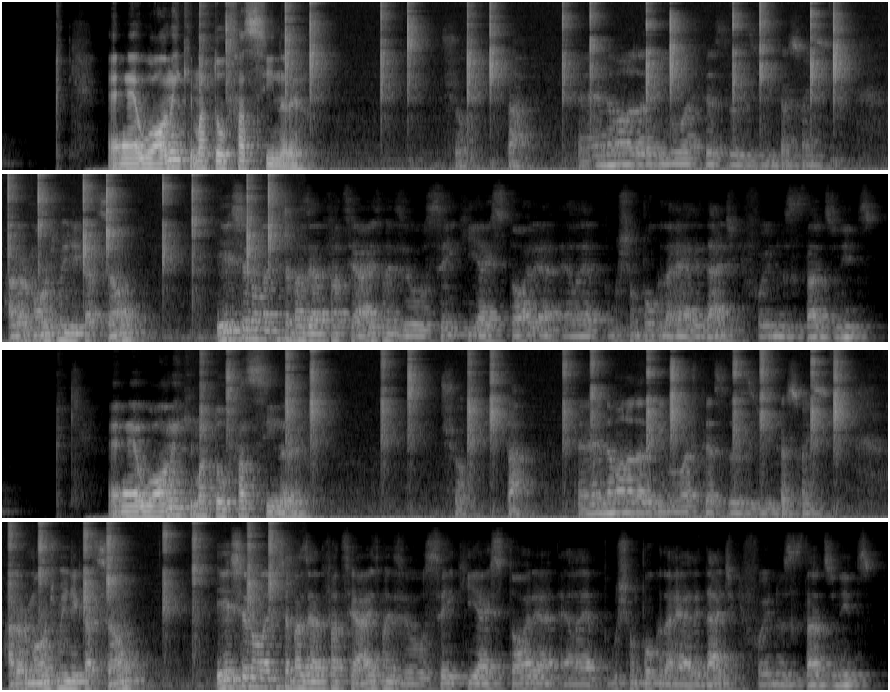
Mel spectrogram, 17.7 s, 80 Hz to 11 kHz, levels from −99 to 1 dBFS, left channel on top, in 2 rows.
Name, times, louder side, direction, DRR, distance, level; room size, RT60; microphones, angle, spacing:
sound 1, 0.8-9.3, equal, ahead, 0.4 m, -51 dB
voice 1, 1.1-3.1, left 4 dB, 80° left, 11 dB, 0.4 m, -36 dB
sound 2, 1.7-11.9, left 3 dB, 45° left, 1.1 m, -46 dB
voice 2, 4.4-4.8 5.1-5.3 5.7-8.3 8.5-10.2 11.0-17.5, right 2 dB, 65° right, 2 dB, 0.9 m, -45 dB
6.2 x 3.0 x 2.7 m, 0.65 s
head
